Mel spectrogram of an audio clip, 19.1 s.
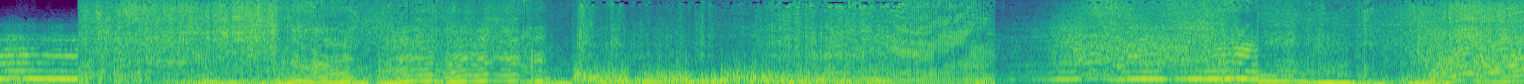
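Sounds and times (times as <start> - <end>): rally car engine revving: 0.0 - 19.0
loud noisy rush: 1.0 - 5.8.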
